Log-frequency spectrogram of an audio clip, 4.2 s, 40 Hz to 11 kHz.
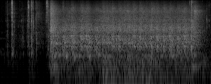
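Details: Ford Escort Cabrio XR3i after injector cleaning and new injector seals, engine not getting fuel: a few clicks, then about three seconds of fast, even cranking that nearly fires but never runs. This is a crank-no-start; fuel pump relay is to be tried next, cause not confirmed.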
